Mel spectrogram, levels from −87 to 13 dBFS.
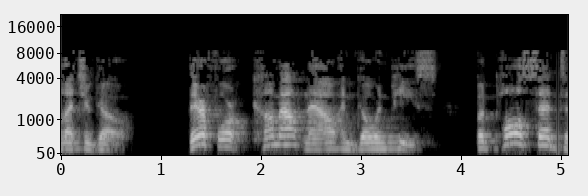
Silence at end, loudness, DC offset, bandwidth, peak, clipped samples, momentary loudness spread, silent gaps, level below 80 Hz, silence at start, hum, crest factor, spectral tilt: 0 s; -22 LUFS; under 0.1%; 8.8 kHz; -4 dBFS; under 0.1%; 12 LU; 0.78-1.27 s, 4.02-4.15 s; -68 dBFS; 0 s; none; 18 dB; -4.5 dB/octave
